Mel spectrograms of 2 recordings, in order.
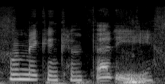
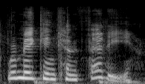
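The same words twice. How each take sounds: First: Said in the usual way. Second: Excited. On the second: Real, not acted. Excited craft announcement.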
